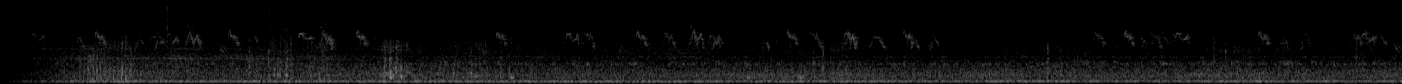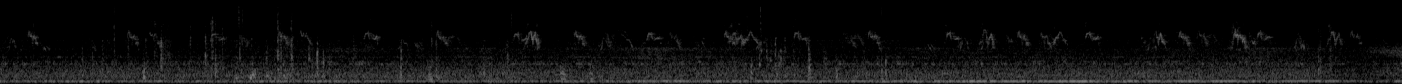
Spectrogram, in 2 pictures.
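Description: Small songbirds chirping over and over in short, high calls, with a steady low hum underneath.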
